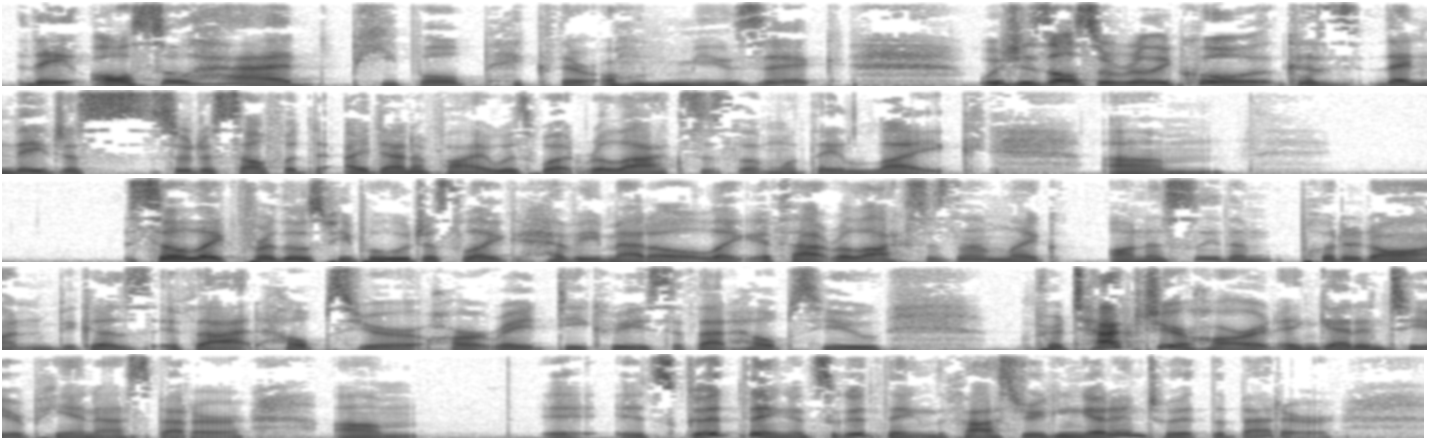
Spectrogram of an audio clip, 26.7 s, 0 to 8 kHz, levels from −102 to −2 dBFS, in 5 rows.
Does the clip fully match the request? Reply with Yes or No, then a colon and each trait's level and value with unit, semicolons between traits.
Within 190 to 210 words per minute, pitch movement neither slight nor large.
No: average, 200 wpm; narrow, 2.2 semitones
